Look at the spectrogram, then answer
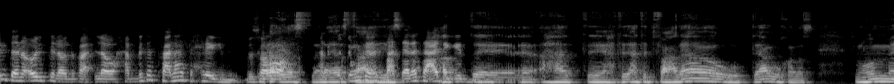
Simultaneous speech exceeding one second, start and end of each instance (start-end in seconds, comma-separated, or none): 2.6-4.7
